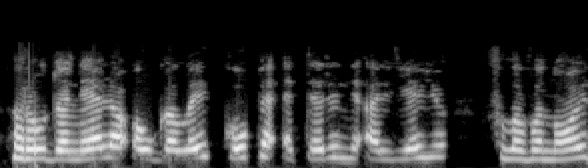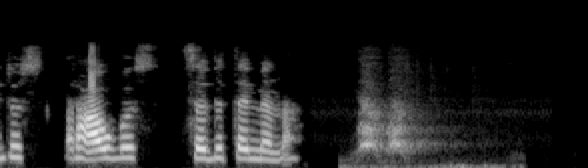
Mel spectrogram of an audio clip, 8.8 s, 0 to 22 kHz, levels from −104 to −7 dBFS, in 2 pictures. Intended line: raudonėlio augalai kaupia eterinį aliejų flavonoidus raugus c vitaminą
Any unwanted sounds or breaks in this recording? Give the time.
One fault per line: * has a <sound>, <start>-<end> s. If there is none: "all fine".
* has a bark, 6.9-8.4 s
